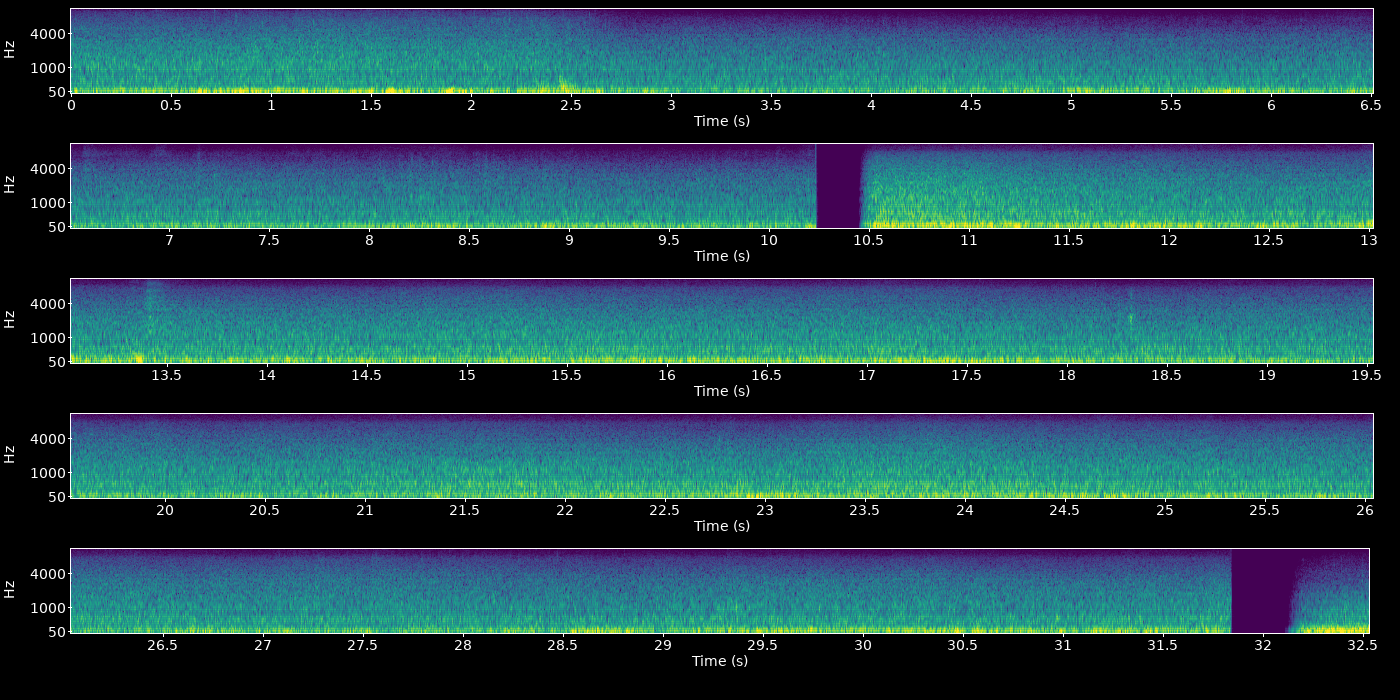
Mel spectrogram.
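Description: Sea waves washing and breaking against a shore of black volcanic rock, with wind buffeting the microphone. The sound drops out for a moment about ten seconds in, then carries on.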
